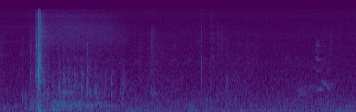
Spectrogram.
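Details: Domestic cat barking like a puppy: one short, sharp, harsh bark early on, then near silence in a quiet room with a few faint clicks and soft rustles.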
